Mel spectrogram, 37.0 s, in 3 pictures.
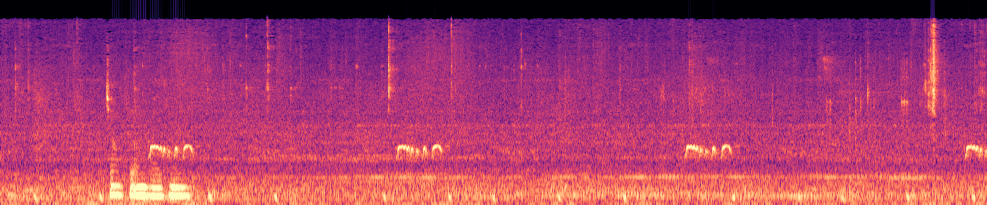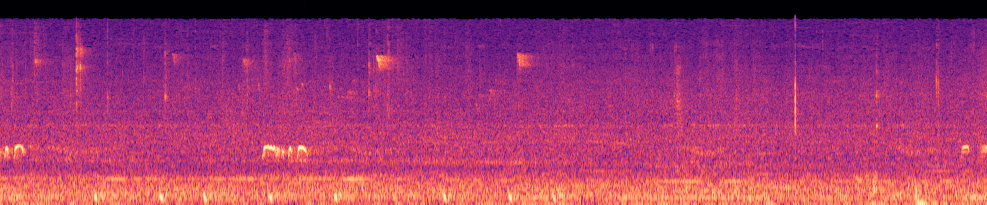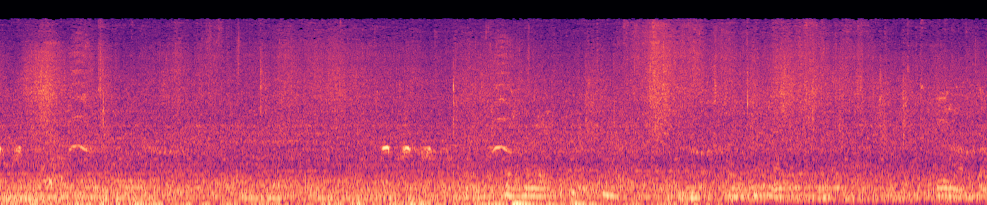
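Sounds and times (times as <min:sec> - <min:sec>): bird call of quick notes: 0:01.6 - 0:02.6, 0:04.6 - 0:05.8, 0:07.9 - 0:09.4, 0:10.0 - 0:13.5, 0:15.3 - 0:17.4, 0:23.6 - 0:27.0, 0:29.3 - 0:31.5.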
